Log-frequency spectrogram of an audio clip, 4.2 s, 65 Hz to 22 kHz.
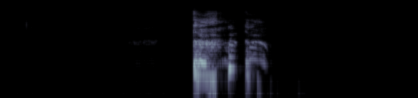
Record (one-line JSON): {"cough_length": "4.2 s", "cough_amplitude": 32678, "cough_signal_mean_std_ratio": 0.25, "survey_phase": "beta (2021-08-13 to 2022-03-07)", "age": "18-44", "gender": "Female", "wearing_mask": "No", "symptom_cough_any": true, "symptom_shortness_of_breath": true, "symptom_sore_throat": true, "symptom_headache": true, "symptom_onset": "1 day", "smoker_status": "Never smoked", "respiratory_condition_asthma": true, "respiratory_condition_other": false, "recruitment_source": "Test and Trace", "submission_delay": "1 day", "covid_test_result": "Positive", "covid_test_method": "RT-qPCR", "covid_ct_value": 36.8, "covid_ct_gene": "N gene"}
